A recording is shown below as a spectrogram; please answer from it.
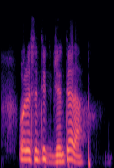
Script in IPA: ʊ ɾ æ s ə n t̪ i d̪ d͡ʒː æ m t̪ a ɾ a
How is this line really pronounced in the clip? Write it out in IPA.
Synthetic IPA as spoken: ʊ ɾ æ s ə n t̪ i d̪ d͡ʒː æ n t̪ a ɾ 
